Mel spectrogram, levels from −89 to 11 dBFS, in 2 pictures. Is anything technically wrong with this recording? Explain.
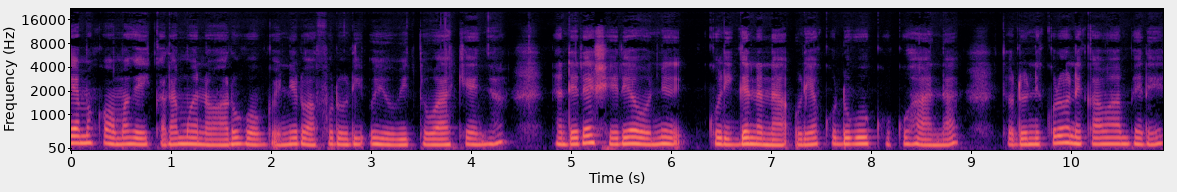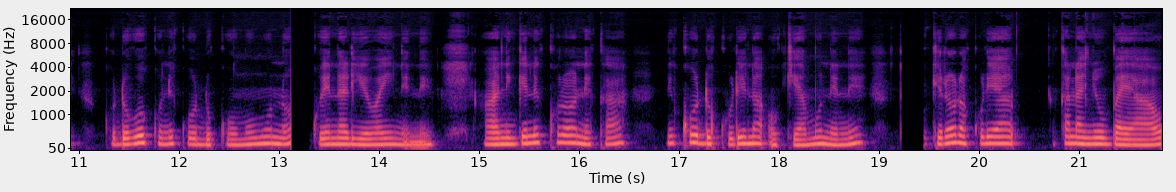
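Yes, there are two stream reconnects, at 13.13 to 13.33 s and 19.23 to 19.47 s. Each time the connection dropped, the player went quiet, reconnected and started a new decoder partway through the stream. The speech cuts out for 172 ms and then 211 ms. It then resumes about a fifth of a second further on, so a short stretch is skipped rather than delayed. The restart comes in softly as the fresh decoder fades in its first frame.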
